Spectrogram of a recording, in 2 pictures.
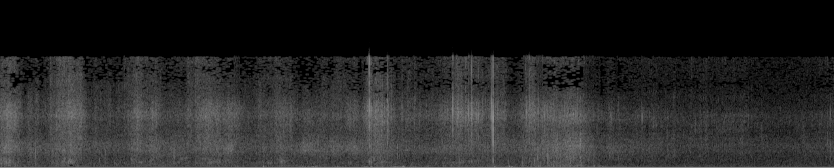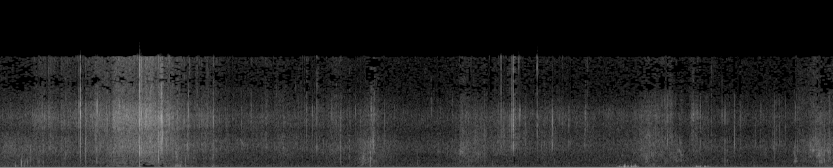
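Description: Tall grass and weeds rustle and swish as someone pushes through them.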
